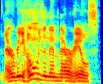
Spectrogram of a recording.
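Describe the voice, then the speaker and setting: A man's voice: medium pitch, lively intonation, unhurried, fairly bright tone. A man reading aloud for comedy and adding wry, mocking asides in casual banter. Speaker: co-host reading and commenting.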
